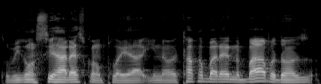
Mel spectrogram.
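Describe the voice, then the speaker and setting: Low male voice, American accent, casual podcast host, colloquial, conversational. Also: very fast, fairly bright tone. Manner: colloquial, often checks in with "you know".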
